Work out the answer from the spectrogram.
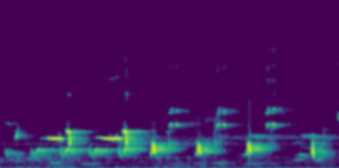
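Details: Lakeside common nightingale in May, singing in spring: a run of loud, sharp, repeated notes at about two per second, each a clipped emphatic chirp with fainter thin whistles between. Faint low rumble in the background.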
